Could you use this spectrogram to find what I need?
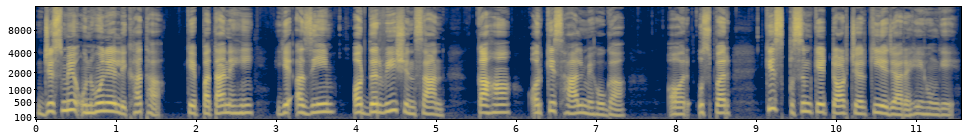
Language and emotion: Urdu, neutral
